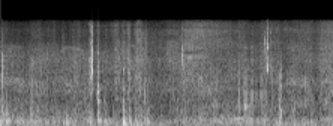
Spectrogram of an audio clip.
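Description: Scattered clicks and knocks from gloved hands handling a freshly caught young yellowtail over a steady wash of water and wind noise.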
